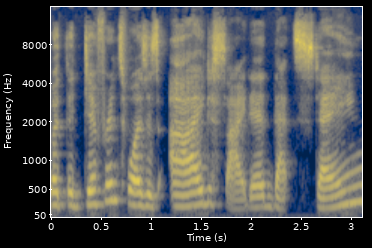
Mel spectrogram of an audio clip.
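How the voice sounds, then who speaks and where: A woman's plain, everyday voice at a medium pitch, with an American accent, a fairly slow pace and ordinary pitch variation. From United States. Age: 40s. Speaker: relocation business founder. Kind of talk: personal testimony vlog.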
